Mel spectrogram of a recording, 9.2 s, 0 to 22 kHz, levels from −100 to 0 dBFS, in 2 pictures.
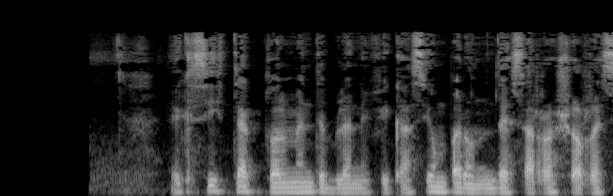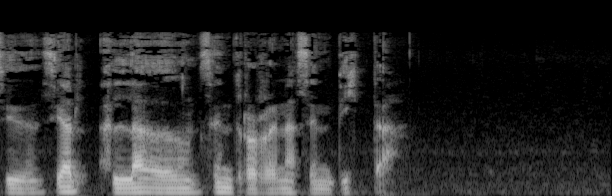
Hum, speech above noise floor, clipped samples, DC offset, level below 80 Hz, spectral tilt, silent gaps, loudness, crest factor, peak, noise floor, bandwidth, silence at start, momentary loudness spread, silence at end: none; 40 dB; under 0.1%; under 0.1%; -46 dBFS; -5 dB/octave; none; -30 LUFS; 20 dB; -10 dBFS; -70 dBFS; 11.5 kHz; 0.9 s; 10 LU; 1.6 s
